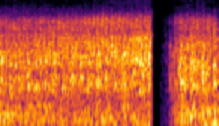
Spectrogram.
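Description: Tractor engine running steadily on a farm, loud and close with a rough mechanical clatter, cutting out briefly near the end before resuming.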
